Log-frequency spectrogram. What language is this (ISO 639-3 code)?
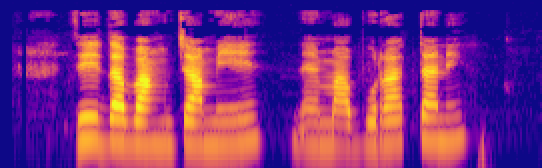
mcn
